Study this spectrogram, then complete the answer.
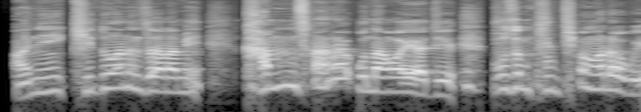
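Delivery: high-pitched, incredulous pushback; acted indignant objection. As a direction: object as if scandalized. Acts out an objection to complaining.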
